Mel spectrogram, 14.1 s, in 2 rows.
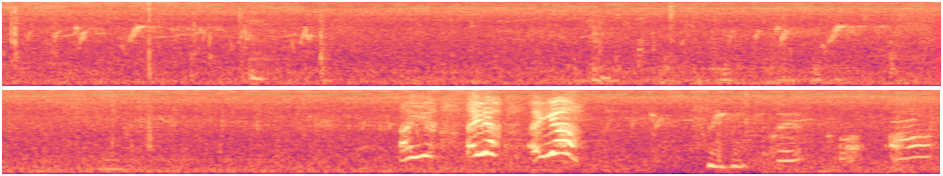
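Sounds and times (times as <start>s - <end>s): small birds chirping: 0.0s - 2.6s, 5.3s - 7.1s, 7.8s - 14.0s.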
